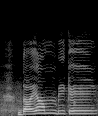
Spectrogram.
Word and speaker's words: दयाम्बिके: दामा दत्तानन्दोदयाम्बिके दत्तानन्द दयाम्बिके দয়ে অম্বিকে আলাদা বলা যাবে না, একসাথে দয়াম্বিকে দয়াম্বিকে দত্তানন্দ দয়াম্বিকে বলেন। दत्तानन्द दयाम्बिके দয়াম্বিকে দয়াম্বিকে, অর্থাৎ দয়ে এবং অম্বিকে দুটো তো একই শব্দ, একসাথে উচ্চারণ করতে হবে, এটা হলো লুপ্ত অ,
